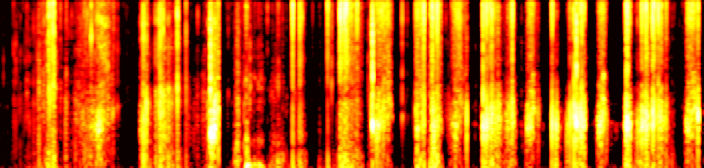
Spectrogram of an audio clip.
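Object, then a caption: Foam microphone windscreen. A syringe needle repeatedly pokes the right-hand white foam windscreen of a multi-capsule microphone while fingertips hold the top foam. It makes a rapid series of short, scratchy, crunching bursts with a heavy low thump and muffled body. Each poke dies away almost at once.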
